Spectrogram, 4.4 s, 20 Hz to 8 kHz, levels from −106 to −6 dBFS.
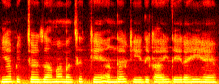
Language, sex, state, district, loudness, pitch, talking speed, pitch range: Hindi, female, Uttar Pradesh, Lucknow, -13 LUFS, 230 Hz, 150 wpm, 225-240 Hz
